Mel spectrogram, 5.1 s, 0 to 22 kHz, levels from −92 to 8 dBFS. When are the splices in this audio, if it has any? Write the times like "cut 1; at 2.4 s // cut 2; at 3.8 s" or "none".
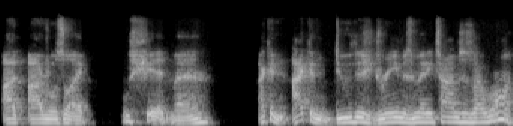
none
